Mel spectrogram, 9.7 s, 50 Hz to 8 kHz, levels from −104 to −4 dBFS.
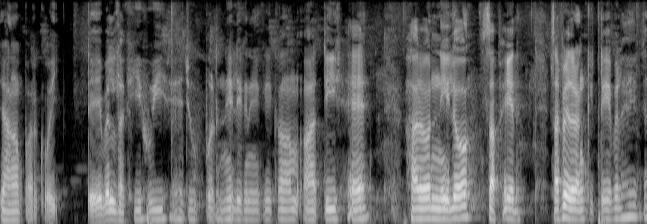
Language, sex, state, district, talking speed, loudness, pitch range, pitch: Hindi, male, Uttar Pradesh, Jalaun, 135 wpm, -28 LUFS, 120-130 Hz, 125 Hz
